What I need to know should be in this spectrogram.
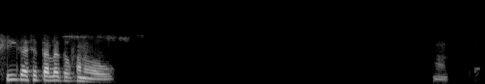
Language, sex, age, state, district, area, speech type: Bengali, male, 45-60, West Bengal, Jhargram, rural, conversation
